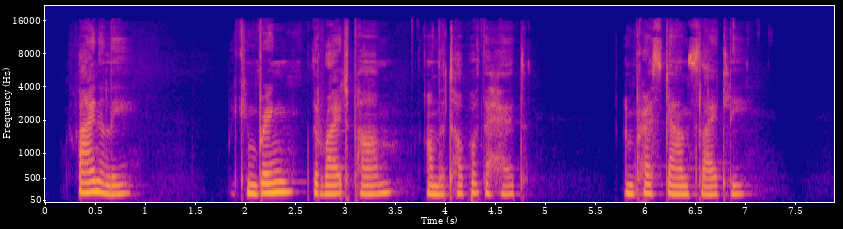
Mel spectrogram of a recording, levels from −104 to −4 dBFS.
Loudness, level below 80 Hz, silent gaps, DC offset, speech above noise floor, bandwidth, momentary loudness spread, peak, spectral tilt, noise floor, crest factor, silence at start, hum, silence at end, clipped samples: -31 LUFS; -70 dBFS; none; under 0.1%; 57 dB; 16.5 kHz; 14 LU; -14 dBFS; -5.5 dB/octave; -87 dBFS; 18 dB; 0.35 s; none; 0.9 s; under 0.1%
